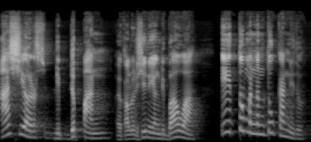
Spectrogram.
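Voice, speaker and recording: Lively bright-voiced preacher man. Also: on the high side, moderate pace. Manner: lively, playful storytelling with acted-out quotes. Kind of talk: sermon. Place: church service.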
